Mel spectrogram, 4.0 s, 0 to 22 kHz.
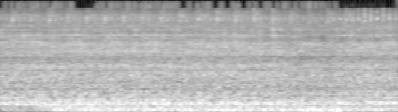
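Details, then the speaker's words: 2018 Dodge Caravan SXT after oil filter cooler housing O-ring replacement and Time-Sert thread repair, temperature rising, thermostat suspected: radiator fan kicks on with constant even whoosh over steady idle, no wobble or rubbing; runs smoothly. "That's brand new. Fan is blowing in there. Fan's burning."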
